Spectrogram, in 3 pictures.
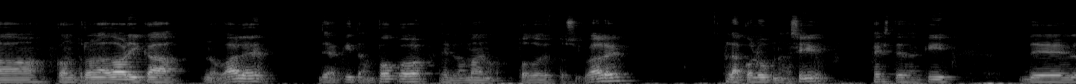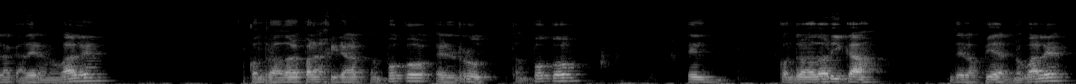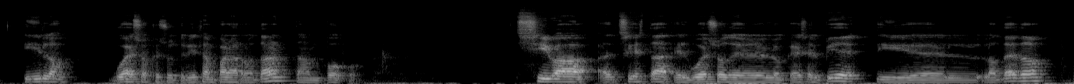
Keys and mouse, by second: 0.3 shift+right drag, 0.8-1.4 shift+middle drag, 1.4 shift+right drag, 2.6 shift+right drag, 3.2 shift+right click, 4.1-8.0 shift+middle drag, 8.0 shift+right click, 8.5-12.4 shift+middle drag, 12.4 shift+right click, 12.7 shift+right drag, 14.4 shift+right drag, 15.2-17.2 middle drag, 17.2 shift+right click, 18.2 shift+right click, 21.5 shift+right click, 21.9 shift+right drag, 22.8 shift+right click, 23.3-24.3 shift+right drag, 24.3-32.2 middle drag.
